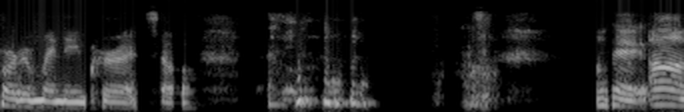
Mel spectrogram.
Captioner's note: laughing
